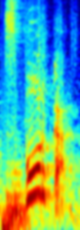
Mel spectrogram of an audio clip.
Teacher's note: If letter S stands in front voiced consonants, it sounds like Z.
